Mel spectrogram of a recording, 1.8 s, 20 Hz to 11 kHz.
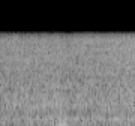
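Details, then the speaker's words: Xpelair WX12 extractor fan with original 1974 FR12 controller, half speed on intake after stopping before reversing: smooth low whoosh of air with a soft steady hum, no rubbing or rattle; normal fan running. "And I'll start again on half speed, and this is intake. Might be able to feel the wind noise."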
